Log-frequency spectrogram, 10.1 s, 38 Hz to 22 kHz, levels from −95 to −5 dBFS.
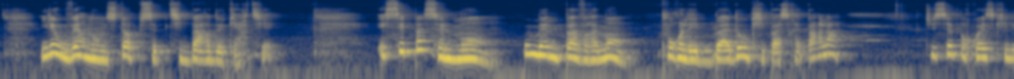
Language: French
